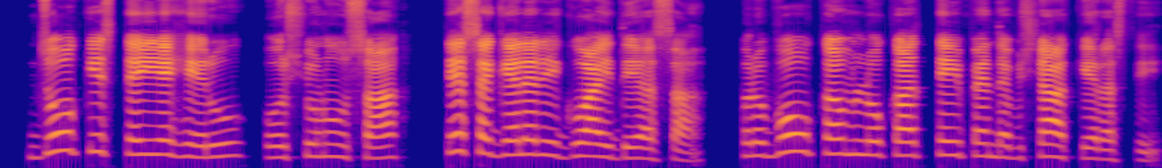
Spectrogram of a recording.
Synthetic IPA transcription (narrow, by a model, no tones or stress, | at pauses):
d͡zoːkɪst̪eːijeɦeːɾuɦoːɾʃʊɽ̃usa | t̪eːsɛɡɛːlɛɾiɡʊaːid̪eːasa | pɐɾboːukɐmloːkat̪eːipɛ̃ːnd̪ɛbʱɪʃaːkeːɾasḭː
